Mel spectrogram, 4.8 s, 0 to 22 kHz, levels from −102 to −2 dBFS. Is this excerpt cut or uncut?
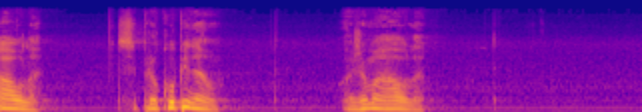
uncut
